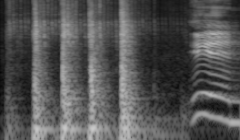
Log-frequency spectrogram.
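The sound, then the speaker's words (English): Four heavy, evenly spaced knocks thud against a door, loud, followed by a short vocal sound right after the last knock. “The door. Someone?”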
